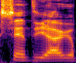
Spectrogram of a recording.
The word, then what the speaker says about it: Santiago: You can say it like Santiago Ponzinibbio.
